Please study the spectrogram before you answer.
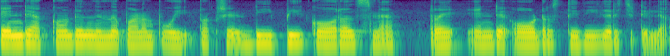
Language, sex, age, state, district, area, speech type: Malayalam, male, 30-45, Kerala, Palakkad, rural, read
